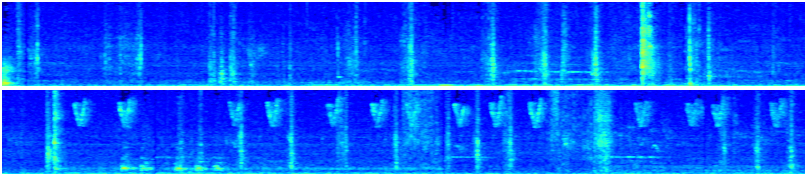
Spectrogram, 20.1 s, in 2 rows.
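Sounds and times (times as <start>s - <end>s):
small bird chirping: 10.8s - 20.0s.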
